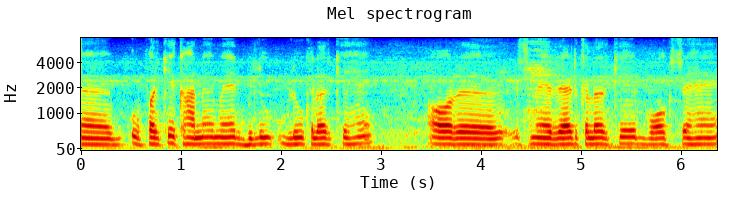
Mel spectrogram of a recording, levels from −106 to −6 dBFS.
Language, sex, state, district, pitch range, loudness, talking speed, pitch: Hindi, female, Uttarakhand, Tehri Garhwal, 160-175 Hz, -16 LUFS, 160 wpm, 170 Hz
